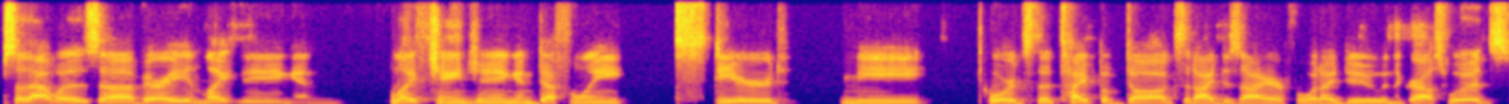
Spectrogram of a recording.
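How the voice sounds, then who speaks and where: In an American accent, a man speaks at a fairly slow pace with a fairly low pitch, a dark, mellow tone and fairly even intonation. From upstate New York (Catskills). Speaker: bird dog breeder and trainer. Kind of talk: casual interview.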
